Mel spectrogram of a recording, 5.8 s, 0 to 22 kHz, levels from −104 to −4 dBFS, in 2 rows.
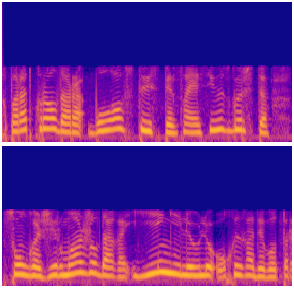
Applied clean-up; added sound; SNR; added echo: none; none; none; none.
